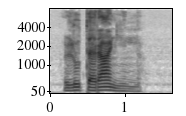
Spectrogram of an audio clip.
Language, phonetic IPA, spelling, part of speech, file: Polish, [ˌlutɛˈrãɲĩn], luteranin, noun, Pl-luteranin.ogg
